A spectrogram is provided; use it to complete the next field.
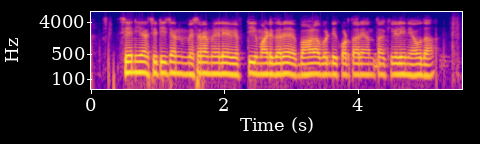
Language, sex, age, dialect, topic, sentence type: Kannada, male, 18-24, Central, banking, question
